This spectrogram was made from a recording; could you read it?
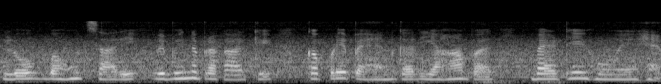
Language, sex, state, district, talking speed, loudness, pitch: Hindi, female, Chhattisgarh, Raipur, 120 wpm, -18 LUFS, 220 Hz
